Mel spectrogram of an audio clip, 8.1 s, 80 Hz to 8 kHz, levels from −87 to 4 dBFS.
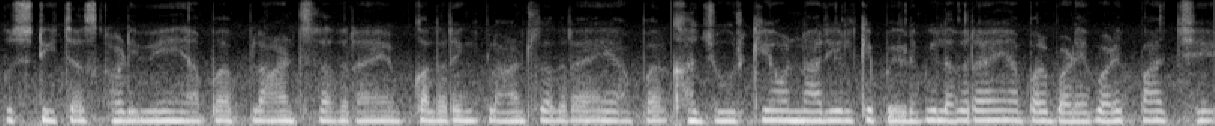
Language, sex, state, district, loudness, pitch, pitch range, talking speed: Hindi, female, Uttarakhand, Tehri Garhwal, -13 LUFS, 215 Hz, 215-220 Hz, 245 wpm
